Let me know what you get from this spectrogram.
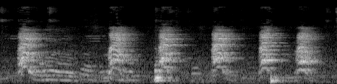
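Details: A German Shepherd barking to wake its owner, six sharp barks repeated roughly every half second, each a short loud burst, with a quiet background between barks.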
